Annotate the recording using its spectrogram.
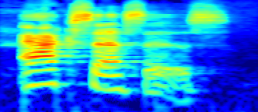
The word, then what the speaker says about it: accesses: You're sitting putting the wrong emphasis on the wrong syllable. – Accesses. – There you go.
